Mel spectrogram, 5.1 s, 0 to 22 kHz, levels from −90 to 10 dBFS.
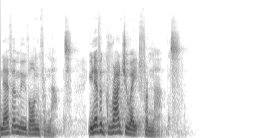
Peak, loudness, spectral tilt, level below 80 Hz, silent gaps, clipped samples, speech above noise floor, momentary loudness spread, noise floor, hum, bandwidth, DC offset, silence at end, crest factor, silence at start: -8 dBFS; -25 LUFS; -6.5 dB/octave; -70 dBFS; none; under 0.1%; 56 dB; 18 LU; -81 dBFS; none; 10 kHz; under 0.1%; 1.6 s; 20 dB; 0 s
